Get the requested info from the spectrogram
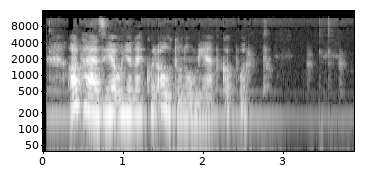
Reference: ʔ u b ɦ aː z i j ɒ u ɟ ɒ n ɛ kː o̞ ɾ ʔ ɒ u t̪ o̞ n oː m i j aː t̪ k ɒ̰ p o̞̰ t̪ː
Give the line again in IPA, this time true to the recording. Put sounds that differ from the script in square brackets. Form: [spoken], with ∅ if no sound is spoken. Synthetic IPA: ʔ [ɒ] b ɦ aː z i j ɒ u ɟ ɒ n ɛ kː o̞ ɾ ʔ ɒ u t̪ o̞ n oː m i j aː t̪ k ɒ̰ p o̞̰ t̪ː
